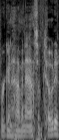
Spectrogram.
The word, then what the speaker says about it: asymptote: But that is an asymptote, not an asymptote. Please make sure your pronunciation is on point there.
